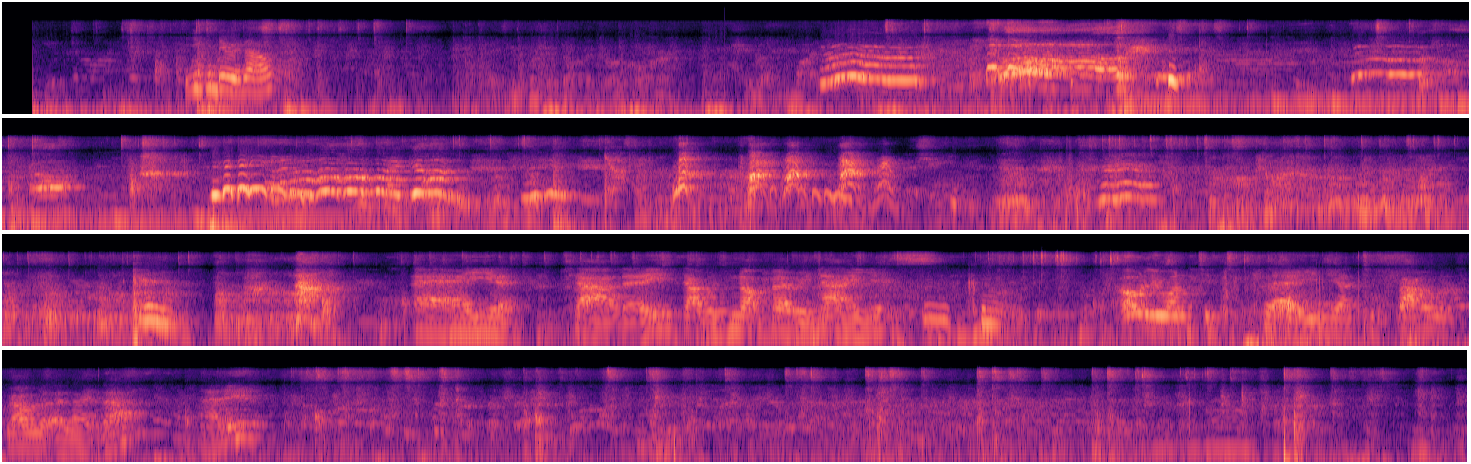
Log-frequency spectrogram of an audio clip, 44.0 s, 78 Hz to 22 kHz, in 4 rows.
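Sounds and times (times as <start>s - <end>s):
dog panting: 1.2s - 5.9s, 35.2s - 40.8s, 41.4s - 44.0s
dog whining: 10.1s - 11.7s
dog growling: 18.4s - 25.1s.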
